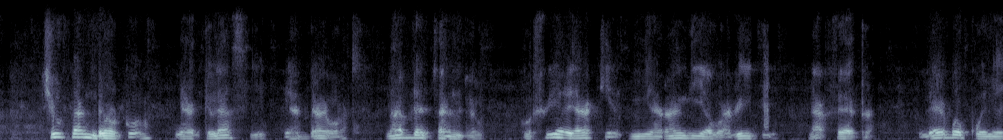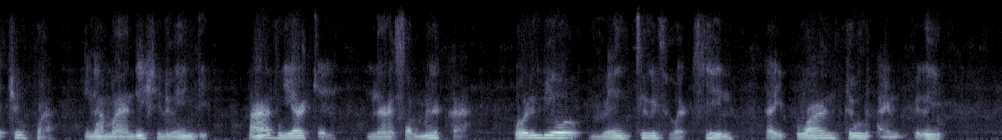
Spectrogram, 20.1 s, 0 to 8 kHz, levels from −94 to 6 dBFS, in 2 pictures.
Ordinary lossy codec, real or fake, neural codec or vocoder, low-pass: Opus, 24 kbps; fake; codec, 24 kHz, 1.5 kbps, HILCodec; 7.2 kHz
